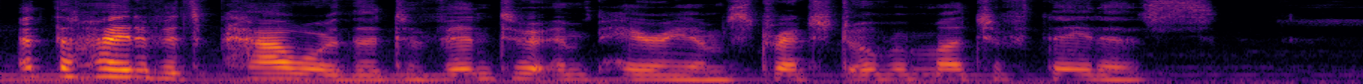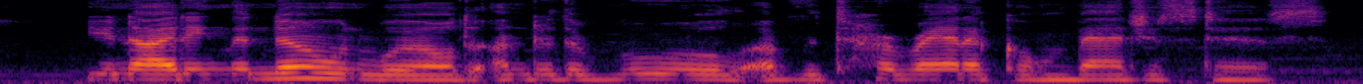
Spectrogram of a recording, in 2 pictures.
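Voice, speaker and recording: A woman hosting a roleplay game playthrough, speaking in a deliberate storyteller manner. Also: on the low side, fairly even intonation, a bit bright, slight background noise, low-quality recording. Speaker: gaming channel host. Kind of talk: roleplay game commentary and dramatic lore reading. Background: faint game music.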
